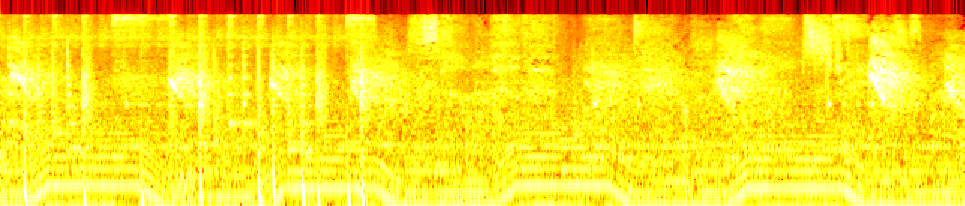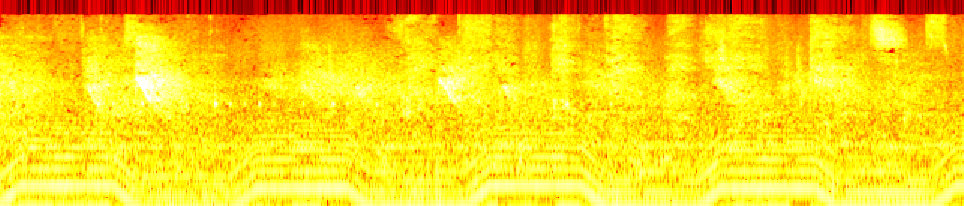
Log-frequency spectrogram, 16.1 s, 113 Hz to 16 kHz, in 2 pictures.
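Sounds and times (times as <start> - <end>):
synth bass line: 0.0 - 16.0.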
